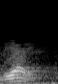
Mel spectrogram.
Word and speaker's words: Beatty: Now, the Papyrus Codex, Chester Beatty, and don't call it Beatty, unless Beatty is your name. It's pronounced Beatty, so they tell me.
